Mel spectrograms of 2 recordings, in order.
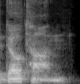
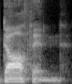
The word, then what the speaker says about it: Dothan: Um, so this certain man, this maybe this messenger, tells Joseph that his brothers have gone to Dothan. Yeah. Looks like Dothan, but you pronounce it Dothan.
